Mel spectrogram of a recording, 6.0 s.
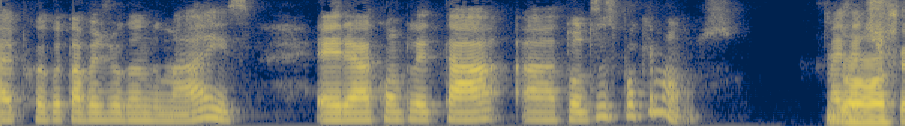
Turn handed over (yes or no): yes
